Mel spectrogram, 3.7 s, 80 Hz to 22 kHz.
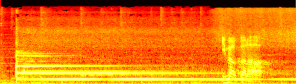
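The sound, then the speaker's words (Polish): A peace bell tolls at a memorial ceremony marking 80 years since the Hiroshima atomic bombing. One deep strike rings out and hangs in a long, sustained, humming decay, with brief voices near the end. “Uroczystości rozpoczęło bicie dzwonu pokoju.”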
